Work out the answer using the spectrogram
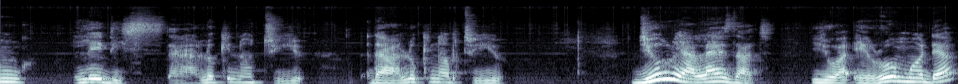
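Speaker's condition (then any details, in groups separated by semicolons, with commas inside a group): No condition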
